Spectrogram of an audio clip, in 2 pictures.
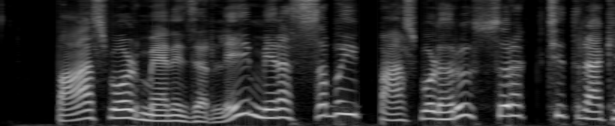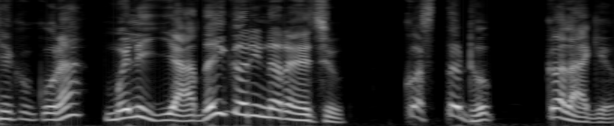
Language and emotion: Nepali, surprised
